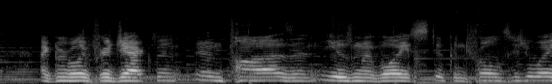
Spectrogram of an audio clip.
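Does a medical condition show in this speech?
Yes: ataxia; affects balance, coordination, speech; loss of speech.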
